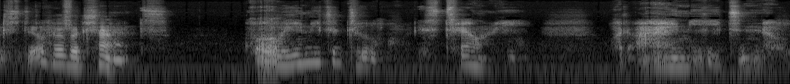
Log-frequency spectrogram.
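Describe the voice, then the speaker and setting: Whispering in a put-on character voice, a man speaks at a very slow pace with long, frequent pauses over clear background noise. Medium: short film. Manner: cold, controlled.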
